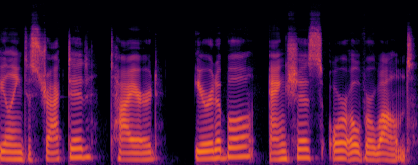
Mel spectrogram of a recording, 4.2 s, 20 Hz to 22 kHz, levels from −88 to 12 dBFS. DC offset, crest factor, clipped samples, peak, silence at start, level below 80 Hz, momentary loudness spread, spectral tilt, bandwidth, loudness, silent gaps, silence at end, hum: under 0.1%; 18 dB; under 0.1%; -4 dBFS; 0 s; -68 dBFS; 5 LU; -4 dB/octave; 12.5 kHz; -22 LUFS; none; 0.05 s; none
